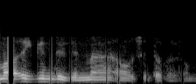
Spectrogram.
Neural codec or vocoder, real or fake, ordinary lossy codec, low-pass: none; real; none; 3.6 kHz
